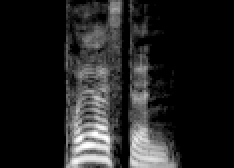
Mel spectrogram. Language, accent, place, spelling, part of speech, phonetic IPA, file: German, Germany, Berlin, teuersten, adjective, [ˈtɔɪ̯ɐstn̩], De-teuersten.ogg
- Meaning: 1. superlative degree of teuer 2. inflection of teuer: strong genitive masculine/neuter singular superlative degree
